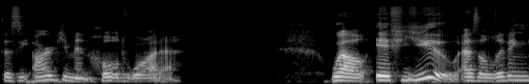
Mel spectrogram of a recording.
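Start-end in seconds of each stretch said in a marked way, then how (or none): 0.0-1.8 playful imitation of a New York accent. Quoting Lisa from My Cousin Vinny, imitated New York accent. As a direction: put on a movie character's New York accent.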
